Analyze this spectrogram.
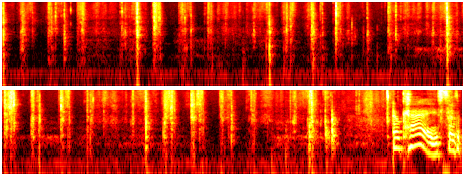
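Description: Playing cards are shuffled with quick, rapid riffling clicks.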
